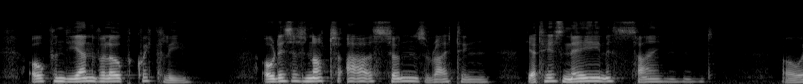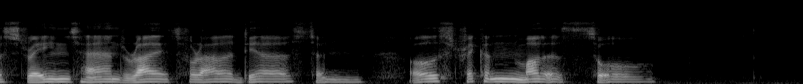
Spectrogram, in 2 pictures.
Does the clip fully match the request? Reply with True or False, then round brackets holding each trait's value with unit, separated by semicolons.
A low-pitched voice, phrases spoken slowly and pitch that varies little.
False (125 Hz; 95 wpm; 3.8 semitones)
